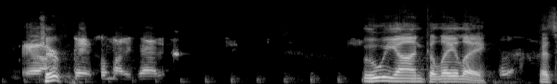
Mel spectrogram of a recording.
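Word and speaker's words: Uiagalelei: Uyan Galele. That's how you pronounce his last name.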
